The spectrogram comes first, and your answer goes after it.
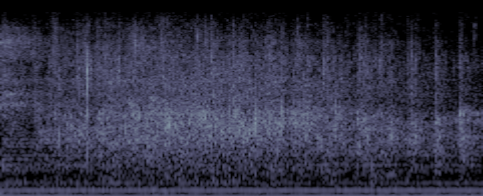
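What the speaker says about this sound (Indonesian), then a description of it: "Kita beri aplaus." Audience applause at a formal centenary commemoration of Nahdlatul Ulama in Keerom, Papua, a steady wash of clapping from a hall crowd, heard over a constant low electrical hum with no talk.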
